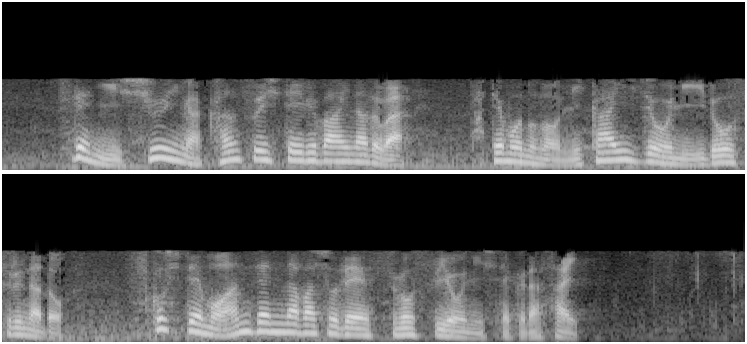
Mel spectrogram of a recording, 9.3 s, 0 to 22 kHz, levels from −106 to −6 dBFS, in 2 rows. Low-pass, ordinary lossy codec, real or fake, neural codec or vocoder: 7.2 kHz; AAC, 16 kbps; real; none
